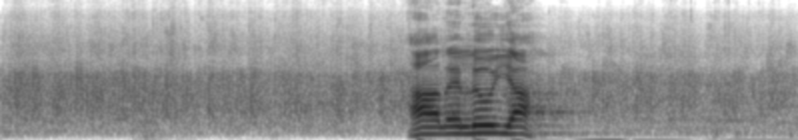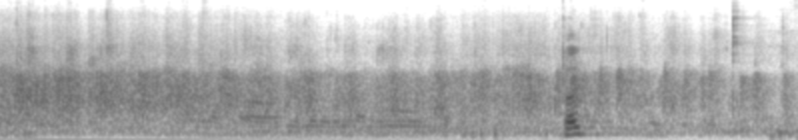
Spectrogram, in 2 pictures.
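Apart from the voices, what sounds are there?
loud applause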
